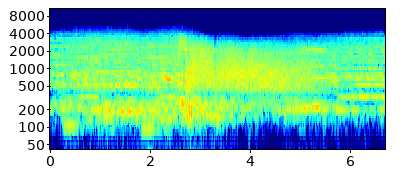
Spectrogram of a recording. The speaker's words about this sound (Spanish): Ha sido un cañonazo. O el corazón que me late. Es el nuevo cañón 77. Debe de estar a unos 50 kilómetros.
